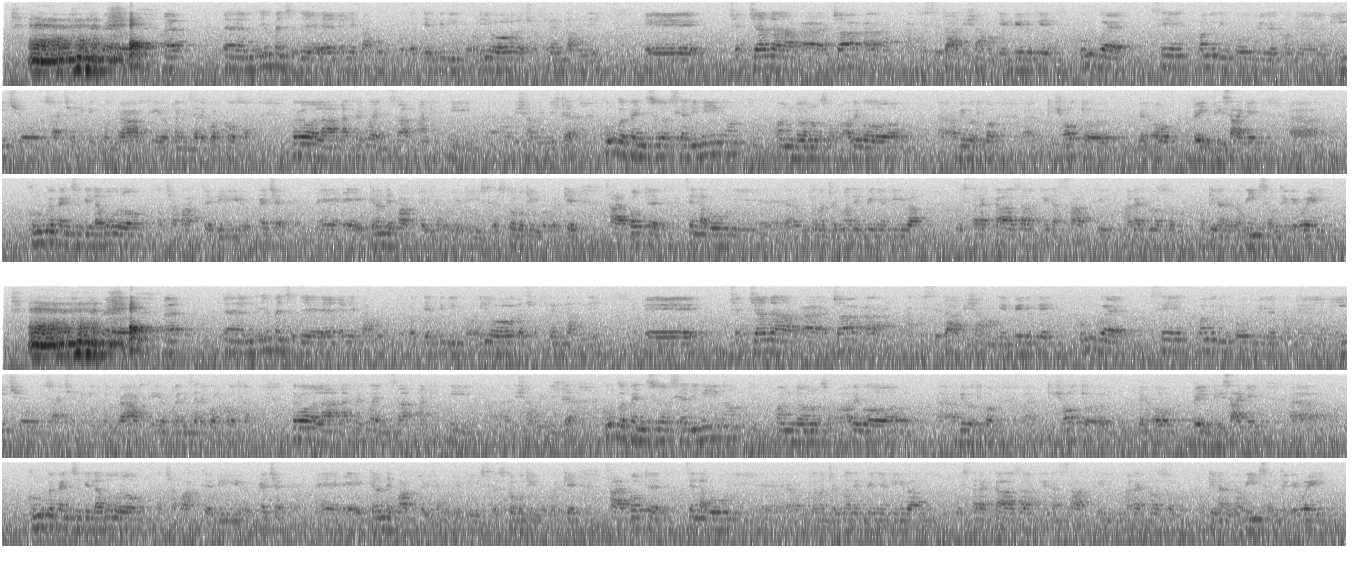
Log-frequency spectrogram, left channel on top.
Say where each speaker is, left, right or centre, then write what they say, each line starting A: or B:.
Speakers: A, on the right (about 25°); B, on the left (about 25°).
A: Eh,
B: È vero,
A: <laughs> e
B: Eh, ehm, io penso che è, è l'età comunque, perché ti dico, io ora ho 30 anni e cioè, già, da, eh, già a, a quest'età diciamo che vedo che comunque se quando ti incontri con eh, gli amici o sai, cerchi di incontrarti, organizzare qualcosa, però la, la frequenza, anche qui eh, diciamo in Inghilterra, comunque penso sia di meno che quando, non lo so, avevo, eh, avevo tipo eh, 18 beh, o 20, sai che eh, comunque penso che il lavoro faccia parte di, eh, cioè, eh, è, è grande parte, diciamo, di, di s- sto motivo, perché sai, a volte se lavori e hai avuto una giornata impegnativa, vuoi stare a casa, rilassarti, magari, non lo so, ordinare una pizza, un takeaway,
